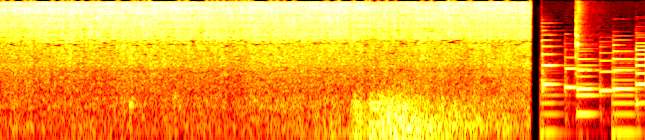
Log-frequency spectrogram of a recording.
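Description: Heavy rain pouring down in a steady hiss, with a low rumble of thunder about four to five seconds in. Near the end it cuts off suddenly and gives way to light piano music.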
